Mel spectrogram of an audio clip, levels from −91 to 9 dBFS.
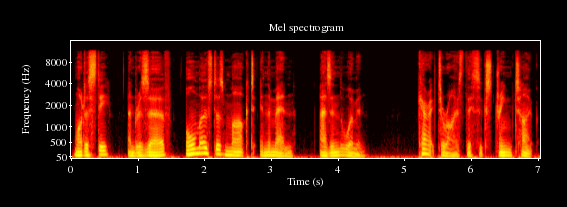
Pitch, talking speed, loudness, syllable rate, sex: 100 Hz, 145 wpm, -21 LUFS, 5.8 syllables/s, male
